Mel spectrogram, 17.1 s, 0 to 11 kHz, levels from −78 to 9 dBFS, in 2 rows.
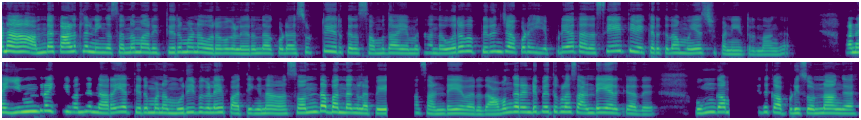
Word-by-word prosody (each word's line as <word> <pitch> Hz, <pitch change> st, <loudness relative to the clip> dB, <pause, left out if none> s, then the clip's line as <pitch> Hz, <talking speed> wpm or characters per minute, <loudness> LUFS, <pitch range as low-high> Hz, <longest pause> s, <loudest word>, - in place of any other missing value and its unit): ஆனா 300 Hz, 0 st, +7 dB, 0.2 s
அந்த 250 Hz, +5 st, +1 dB
காலத்துல 285 Hz, +2 st, +4 dB
நீங்க 245 Hz, -1 st, -1 dB
சொன்ன 235 Hz, +1 st, -1 dB
மாரி 240 Hz, -2 st, -1 dB
திருமண 260 Hz, +2 st, -1 dB
உறவுகள் 215 Hz, -1 st, -1 dB
இருந்தா 210 Hz, +1 st, -2 dB
கூட 210 Hz, 0 st, -2 dB
சுற்றி 245 Hz, +4 st, -7 dB
இருக்குற 235 Hz, -4 st, -3 dB
சமுதாயம், 210 Hz, 0 st, -2 dB, 0.2 s
அந்த 210 Hz, -1 st, -4 dB
உறவு 285 Hz, +5 st, +1 dB
பிரிஞ்சா 280 Hz, 0 st, 0 dB
கூட 265 Hz, 0 st, -2 dB, 0.2 s
எப்டியாவது 270 Hz, +6 st, -2 dB
அத 225 Hz, -, -2 dB
சேத்தி 310 Hz, 0 st, -1 dB
வைக்கிறதுக்கு 225 Hz, -3 st, -3 dB
தான் 220 Hz, -1 st, -2 dB
முயற்சி 220 Hz, +1 st, -2 dB
பண்ணிட்டு 175 Hz, -1 st, -5 dB
இருந்தாங்க. 160 Hz, +1 st, -7 dB, 0.7 s
ஆனா 250 Hz, +1 st, +4 dB, 0.2 s
இன்றைக்கு 295 Hz, +1 st, +3 dB
வந்து 275 Hz, +3 st, -1 dB
நறைய 235 Hz, +5 st, +2 dB
திருமண 235 Hz, -1 st, 0 dB
முறிவுகளே 245 Hz, +1 st, +1 dB
பாத்தீங்கன்னா, 205 Hz, +1 st, -1 dB, 0.2 s
சொந்த 260 Hz, +6 st, +4 dB
பந்தங்கள 235 Hz, -5 st, +3 dB
பேசிதான் 205 Hz, +2 st, -1 dB
சண்டையே 195 Hz, +2 st, +1 dB
வருது. 175 Hz, 0 st, -3 dB
அவங்க 240 Hz, +7 st, +1 dB
2 265 Hz, +1 st, 0 dB
பேத்துக்குள்ள 270 Hz, -1 st, 0 dB
சண்டையே 230 Hz, +2 st, +2 dB
இருக்காது. 185 Hz, -5 st, -3 dB, 0.5 s
"உங்க 265 Hz, +3 st, -1 dB
அம்மா 255 Hz, -, -7 dB, 0.3 s
எதுக்கு 255 Hz, -3 st, +2 dB
அப்படி 215 Hz, 0 st, -1 dB
சொன்னாங்க? 210 Hz, -1 st, +2 dB
235 Hz, 165 wpm, -19 LUFS, 210-265 Hz, 0.7 s, ஆனா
